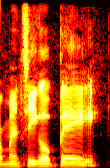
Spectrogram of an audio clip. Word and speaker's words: Montego Bay: Next song is Don't Forget About Me and Montego Babe, or Montego Bay. That's how you say it.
